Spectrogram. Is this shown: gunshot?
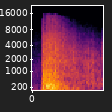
yes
